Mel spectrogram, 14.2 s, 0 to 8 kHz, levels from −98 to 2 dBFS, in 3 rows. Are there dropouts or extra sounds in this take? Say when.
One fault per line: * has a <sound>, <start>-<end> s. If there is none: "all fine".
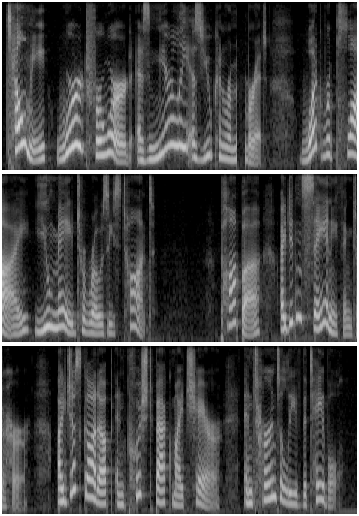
* has a dropout, 3.1-3.2 s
